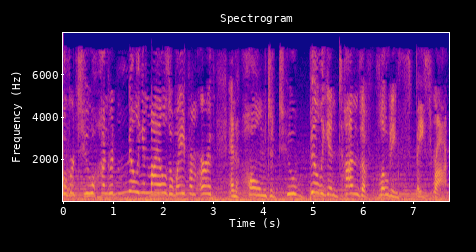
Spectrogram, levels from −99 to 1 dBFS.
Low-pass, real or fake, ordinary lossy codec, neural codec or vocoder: 7.2 kHz; fake; AAC, 32 kbps; vocoder, 44.1 kHz, 128 mel bands every 256 samples, BigVGAN v2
